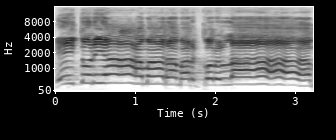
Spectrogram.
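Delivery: high, slow wailing cry.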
